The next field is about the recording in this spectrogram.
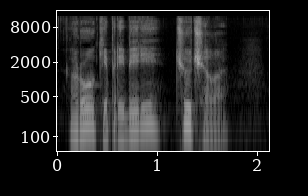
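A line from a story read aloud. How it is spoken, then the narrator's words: Quiet, close to ear. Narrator (Russian): сказал я негромко, но прямо в ухо высокому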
